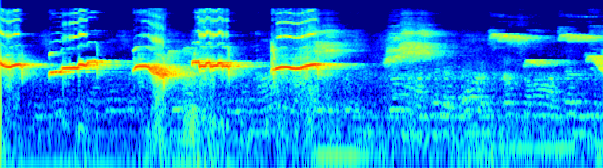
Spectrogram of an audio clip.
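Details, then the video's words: White-necked thrush kept in captivity sings pianado-style. Four loud, fluty whistled phrases with slurred notes come first, then softer, higher thin notes trail off toward the end. "Sabiá coleira "Sol" nunca vi pianado tão perfeito!"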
